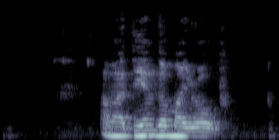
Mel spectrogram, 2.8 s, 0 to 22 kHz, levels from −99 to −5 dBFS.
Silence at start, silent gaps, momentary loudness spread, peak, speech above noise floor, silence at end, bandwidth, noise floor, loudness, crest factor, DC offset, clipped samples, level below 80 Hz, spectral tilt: 1 s; none; 14 LU; -20 dBFS; 51 dB; 0.6 s; 4.7 kHz; -84 dBFS; -35 LUFS; 16 dB; under 0.1%; under 0.1%; -72 dBFS; -8.5 dB/octave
